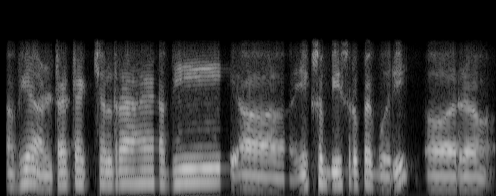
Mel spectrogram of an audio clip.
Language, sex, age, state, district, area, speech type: Hindi, male, 45-60, Madhya Pradesh, Bhopal, urban, conversation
